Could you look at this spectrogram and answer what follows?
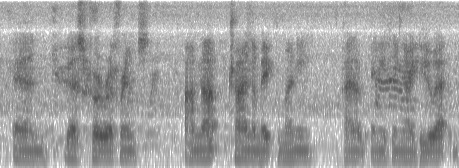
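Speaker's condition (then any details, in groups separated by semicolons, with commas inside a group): Cerebral palsy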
